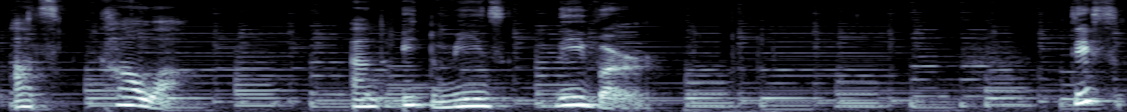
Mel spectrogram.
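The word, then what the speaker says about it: 川: For example, this letter is pronounced as kawa, and it means river.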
